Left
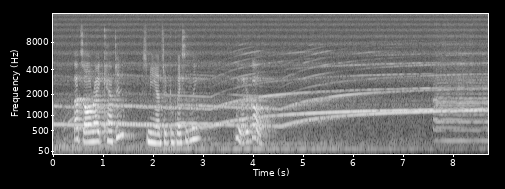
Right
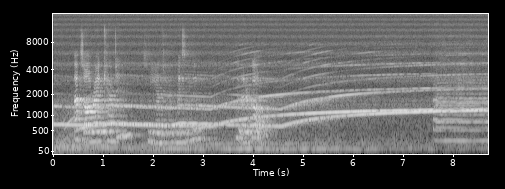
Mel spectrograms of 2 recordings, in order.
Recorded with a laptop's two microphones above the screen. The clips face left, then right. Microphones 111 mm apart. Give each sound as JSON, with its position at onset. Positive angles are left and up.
{"t": 0.4, "sound": "a woman speaking", "side_deg": 45, "distance_m": 3.0}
